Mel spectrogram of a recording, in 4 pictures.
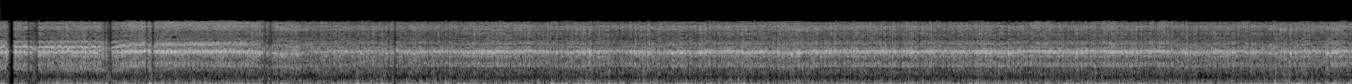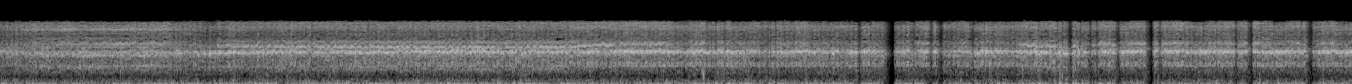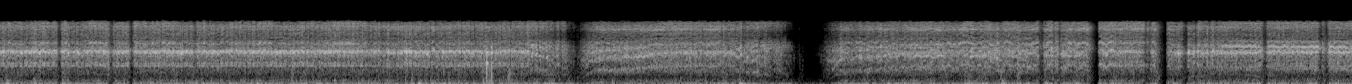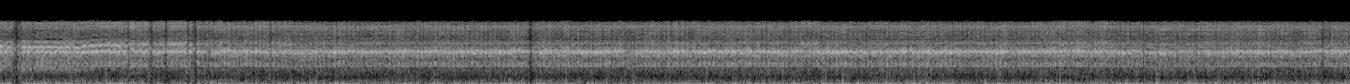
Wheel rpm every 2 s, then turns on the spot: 210, 230, 230, 230, 230, 240, 230, 210, 210, 220, 230, 230, 230, 230, 230, 230, 170, 100, 200, 220, 210, 230, 230, 230, 230, 230, 230.
none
